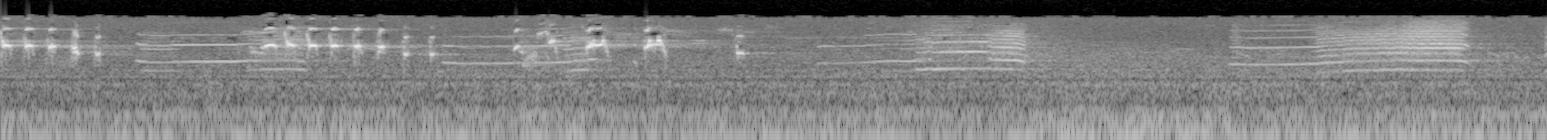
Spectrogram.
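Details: Screeching eagle at a nest on Hornby Island as the male arrives and the female leaves inland while he takes over the eggs: series of thin, stuttering, ringing high notes, some rapid chittering bursts, over steady wind rumble.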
